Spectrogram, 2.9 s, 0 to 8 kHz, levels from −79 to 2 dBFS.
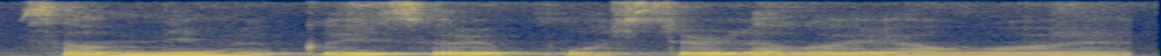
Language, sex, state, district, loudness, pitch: Hindi, female, Arunachal Pradesh, Papum Pare, -13 LUFS, 170 Hz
